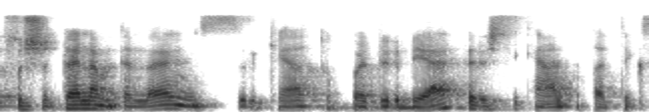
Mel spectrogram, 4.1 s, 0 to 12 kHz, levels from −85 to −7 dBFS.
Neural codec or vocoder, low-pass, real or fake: codec, 16 kHz, 2 kbps, X-Codec, HuBERT features, trained on general audio; 7.2 kHz; fake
